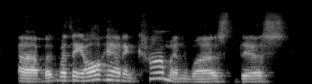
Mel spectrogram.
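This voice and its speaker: A man with an American accent talks at a fairly high pitch. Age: 60s. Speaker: leadership recruiter. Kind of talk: podcast interview.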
